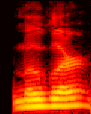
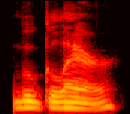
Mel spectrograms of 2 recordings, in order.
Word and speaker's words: Mugler: was uh the 2023 moogler video mugler If you pronounce it the way that the voiceover does it in the music and at first it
